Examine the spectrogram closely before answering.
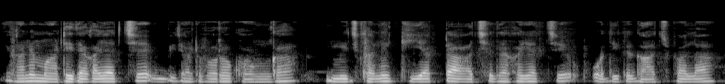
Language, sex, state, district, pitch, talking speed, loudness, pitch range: Bengali, male, West Bengal, North 24 Parganas, 135 Hz, 115 wpm, -19 LUFS, 130-140 Hz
